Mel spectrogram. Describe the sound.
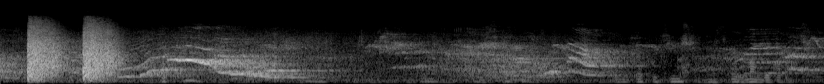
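Two sharp, loud gunshots crack in quick succession at the start, fired at an elephant that is dragging people toward a forest. Voices and a low hum follow.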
